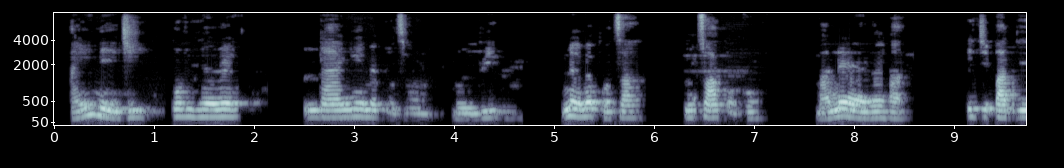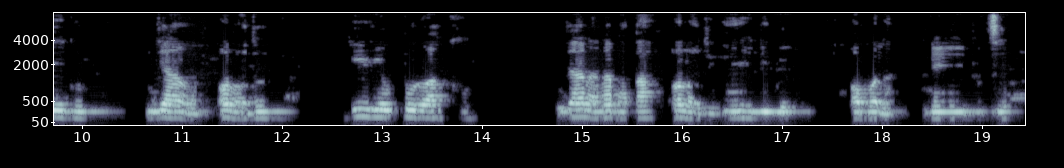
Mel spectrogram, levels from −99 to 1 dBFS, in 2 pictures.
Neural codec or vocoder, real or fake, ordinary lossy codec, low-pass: none; real; none; none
